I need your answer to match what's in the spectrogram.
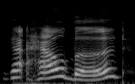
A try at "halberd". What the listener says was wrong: No, you said halbert.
